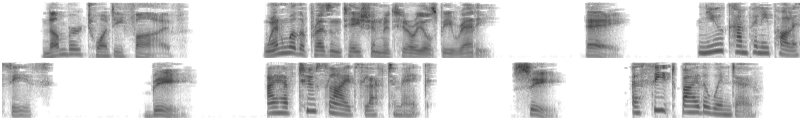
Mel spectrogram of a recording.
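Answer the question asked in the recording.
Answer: B: I have 2 slides left to make.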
